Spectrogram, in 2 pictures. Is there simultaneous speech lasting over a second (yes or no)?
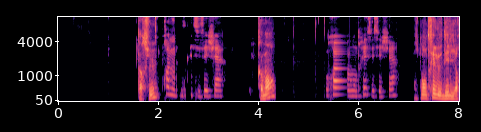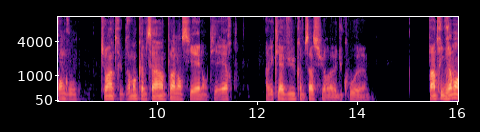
no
